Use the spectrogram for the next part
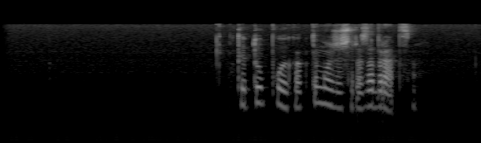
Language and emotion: Russian, neutral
